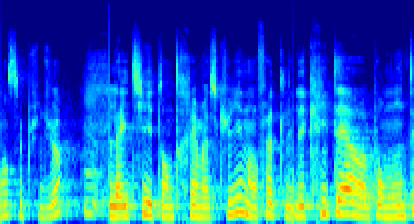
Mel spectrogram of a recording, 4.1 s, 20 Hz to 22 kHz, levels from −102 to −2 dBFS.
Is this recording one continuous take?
no; 2 cuts; at 1.0 s, 2.9 s

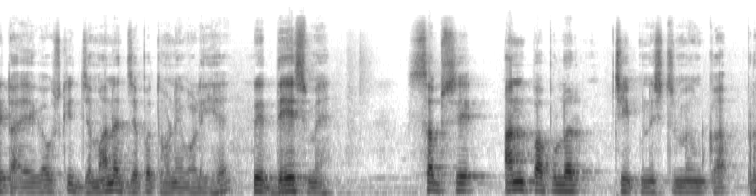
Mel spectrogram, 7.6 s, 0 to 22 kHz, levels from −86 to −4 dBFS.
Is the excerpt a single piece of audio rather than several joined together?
no; 1 cut; at 2.5 s

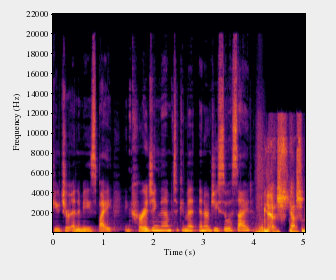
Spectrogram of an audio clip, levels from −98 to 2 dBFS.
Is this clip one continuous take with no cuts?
yes; 0 cuts

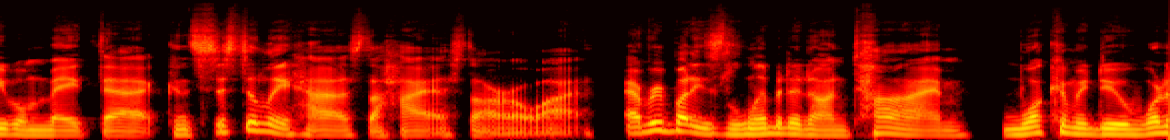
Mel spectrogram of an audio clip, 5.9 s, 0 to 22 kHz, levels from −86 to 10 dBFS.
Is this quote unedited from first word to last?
yes; 0 cuts

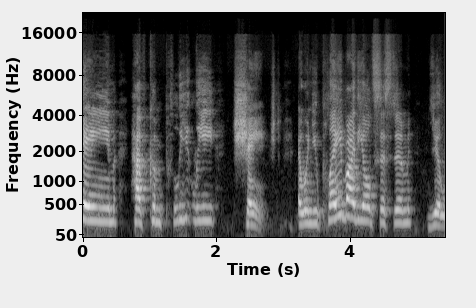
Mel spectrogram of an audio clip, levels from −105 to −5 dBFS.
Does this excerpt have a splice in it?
no; 0 cuts

